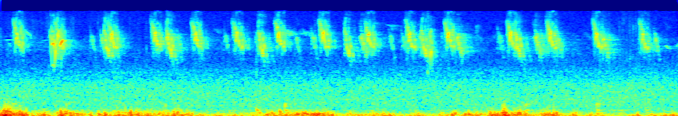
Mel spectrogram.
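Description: Small birds chirping busily: a steady run of short, high chirps, several a second, over a low rumble.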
